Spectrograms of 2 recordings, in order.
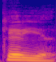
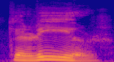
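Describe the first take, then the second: First: The stress is on the first syllable. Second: The stress is on the second syllable. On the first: The speaker calls it wrong. "it is not career" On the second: The speaker calls it right. "it is career"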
